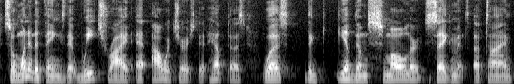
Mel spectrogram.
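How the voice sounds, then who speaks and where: A man with an American accent, a bishop, breaking in to add measured, affirming pastoral advice during a ministers' session. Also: medium pitch, darkish tone. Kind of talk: interjecting commentary. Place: church hall, on a microphone.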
